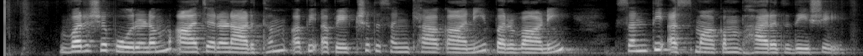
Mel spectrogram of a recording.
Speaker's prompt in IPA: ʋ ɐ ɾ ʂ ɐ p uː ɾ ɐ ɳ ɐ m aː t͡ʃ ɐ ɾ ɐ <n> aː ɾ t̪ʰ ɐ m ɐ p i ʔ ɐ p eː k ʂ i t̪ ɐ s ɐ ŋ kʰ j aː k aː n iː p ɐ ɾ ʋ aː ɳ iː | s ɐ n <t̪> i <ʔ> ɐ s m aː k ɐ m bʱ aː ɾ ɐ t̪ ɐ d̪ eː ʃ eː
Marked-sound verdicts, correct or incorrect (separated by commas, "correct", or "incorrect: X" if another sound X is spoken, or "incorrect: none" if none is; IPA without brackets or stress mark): incorrect: ɳ, correct, correct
